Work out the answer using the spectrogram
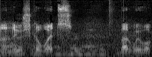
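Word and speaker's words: Anuszkiewicz: IE w IC z his name is jackson anouska wits but we will call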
